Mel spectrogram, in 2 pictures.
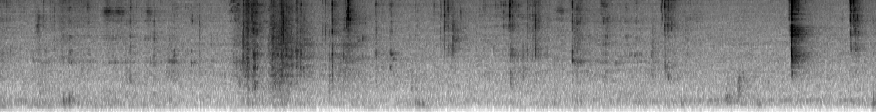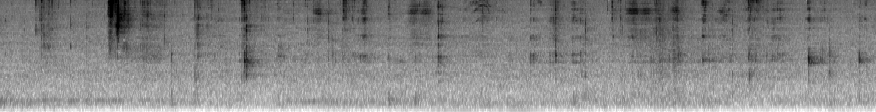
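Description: A person chewing a mouthful of grilled cheese burrito close to the microphone: faint chewing with scattered sharp mouth clicks and smacks, a cluster about two and a half seconds in and louder single ones near eight and ten seconds.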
